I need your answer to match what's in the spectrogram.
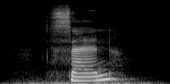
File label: "seen-", skin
